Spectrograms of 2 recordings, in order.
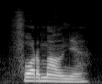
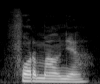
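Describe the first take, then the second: The two takes are said the same way.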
